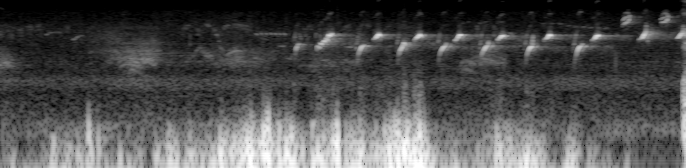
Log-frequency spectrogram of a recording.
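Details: Eurasian skylark singing from bushes near Minninglow Hill in the Peak District: a rapid run of bright, high chirping notes several a second, rising at the end, over heavy wind rumble; another skylark and a song thrush also present.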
